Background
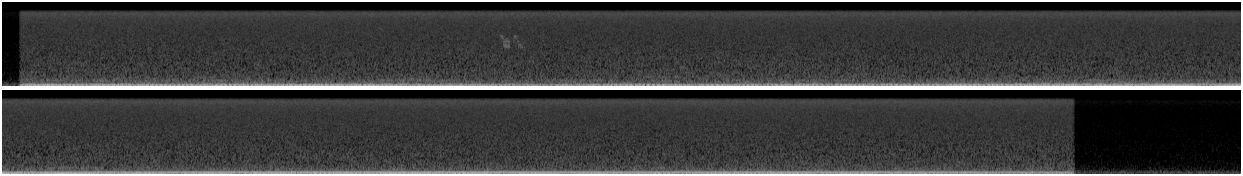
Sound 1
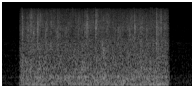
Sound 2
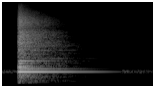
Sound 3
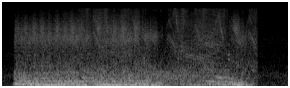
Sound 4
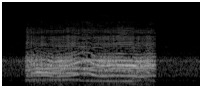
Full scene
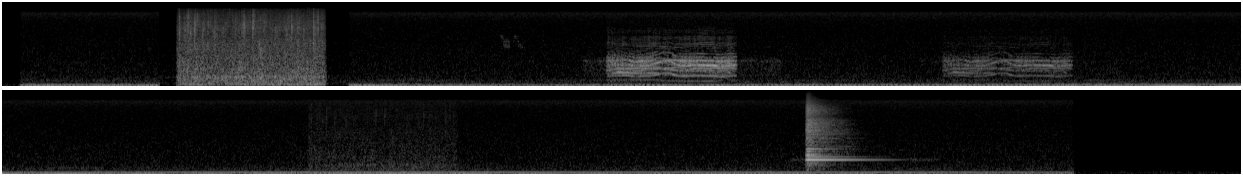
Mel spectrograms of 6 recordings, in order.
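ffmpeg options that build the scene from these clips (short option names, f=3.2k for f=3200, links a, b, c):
-filter_complex "[1:a]asplit=2[a][b];[4:a]asplit=2[c][d];[0:a]volume=-17.5dB[e];[b]acompressor=threshold=-39dB:ratio=6:attack=3.2:release=140:knee=1:detection=peak[f];[e]asplit=2[g][h];[g]atrim=end=1.574[i];[a]atrim=end=1.9,asetpts=PTS-STARTPTS,volume=-3dB[j];[h]atrim=start=3.466[k];[c]atrim=end=1.98,asetpts=PTS-STARTPTS,volume=-6dB,afade=t=in:d=0.004:c=hsin,afade=t=out:st=1.976:d=0.004:c=hsin,adelay=256221S[l];[d]atrim=end=1.98,asetpts=PTS-STARTPTS,volume=-15.5dB,afade=t=in:d=0.004:c=hsin,afade=t=out:st=1.976:d=0.004:c=hsin,adelay=9170[m];[f]atrim=end=1.9,asetpts=PTS-STARTPTS,volume=-8.5dB,afade=t=in:d=0.004:c=hsin,afade=t=out:st=1.896:d=0.004:c=hsin,adelay=15280[n];[2:a]atrim=end=1.51,asetpts=PTS-STARTPTS,volume=-2.5dB,afade=t=in:d=0.004:c=hsin,afade=t=out:st=1.506:d=0.004:c=hsin,adelay=20270[o];[i][j]acrossfade=d=0.004:c1=hsin:c2=hsin[p];[p][k]acrossfade=d=0.004:c1=hsin:c2=hsin[q];[q][l][m][n][o]amix=inputs=5:normalize=0"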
